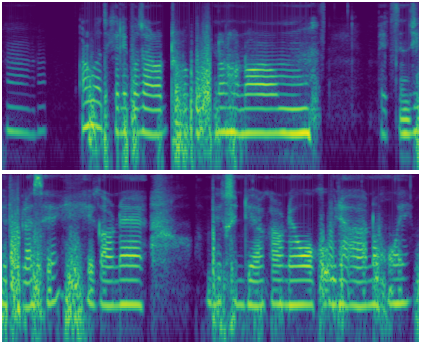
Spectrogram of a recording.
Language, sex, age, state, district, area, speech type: Assamese, female, 45-60, Assam, Dibrugarh, rural, spontaneous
